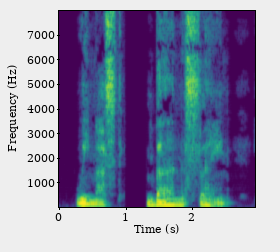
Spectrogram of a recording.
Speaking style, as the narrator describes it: whispered, through silver tears

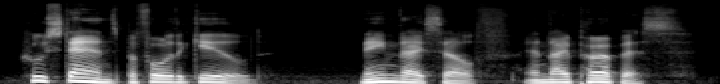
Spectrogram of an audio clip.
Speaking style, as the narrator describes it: a single voice called out

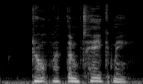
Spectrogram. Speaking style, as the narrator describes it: Yuna whispers into my ear

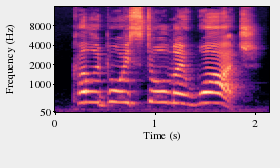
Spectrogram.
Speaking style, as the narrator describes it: Aunt shouted

